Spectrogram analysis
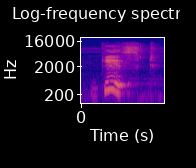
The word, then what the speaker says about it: guest: গেস্ট, GUEST you silent, গেস্ট মানে অতিথি।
